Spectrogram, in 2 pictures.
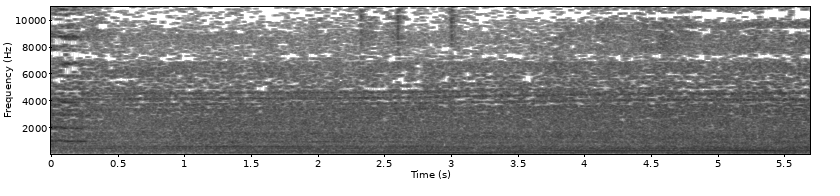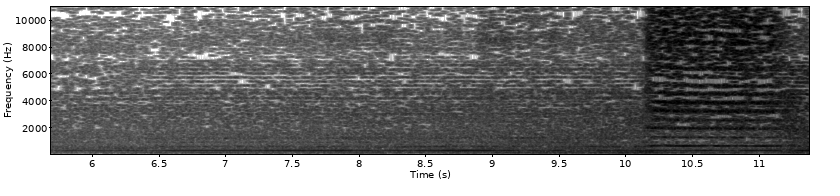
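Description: ČD class 362 electric locomotive pulling a passenger train into the station, its steady hum growing louder as it approaches and passes close by. A short horn blast sounds about ten seconds in.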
